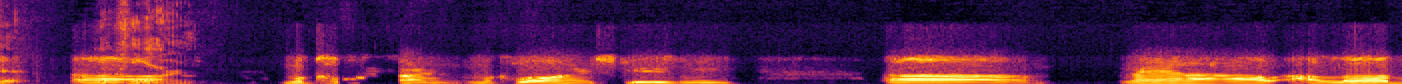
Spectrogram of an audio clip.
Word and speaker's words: McLaurin: Like, you know, I know Terry McLaughlin. Is that how you say it? McLaurin, excuse me.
